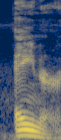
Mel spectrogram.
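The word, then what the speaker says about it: Enoree: northerners coming down here, town of Enor, South Carolina, or Aner, that's how you pronounce it.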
